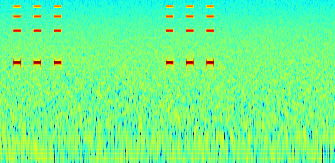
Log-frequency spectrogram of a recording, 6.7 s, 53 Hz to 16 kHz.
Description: Beep code, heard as beeps from a small speaker, played twice, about 1800 Hz. 3 short. In AMI BIOS tables: failure in the first 64 KB of memory; in Dell tables: chipset error.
